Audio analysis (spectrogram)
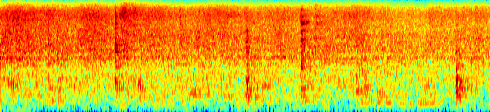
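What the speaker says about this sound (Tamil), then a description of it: "அடைச்சி ஊற்றி நல்லா இந்த மாதிரி நல்லா கிளறி விடுங்க." Beaten egg sizzles and fries with chopped spinach greens in a pan for a poriyal, with a constant crackling hiss and a few sharp scrapes of a spatula stirring it; moderately loud and close.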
